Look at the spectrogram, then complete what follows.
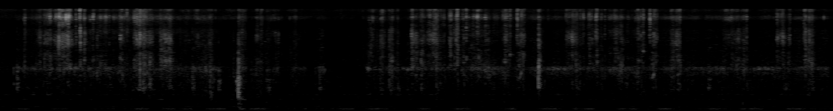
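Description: Faint scratching and rustling on the fabric cover of an electronic cat toy, with scattered light clicks and a faint low hum pulsing evenly underneath.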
